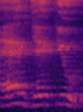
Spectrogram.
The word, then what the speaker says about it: adjective: And I have told you, it is not adjective. D is silent. In the spelling adjective, D is silent.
